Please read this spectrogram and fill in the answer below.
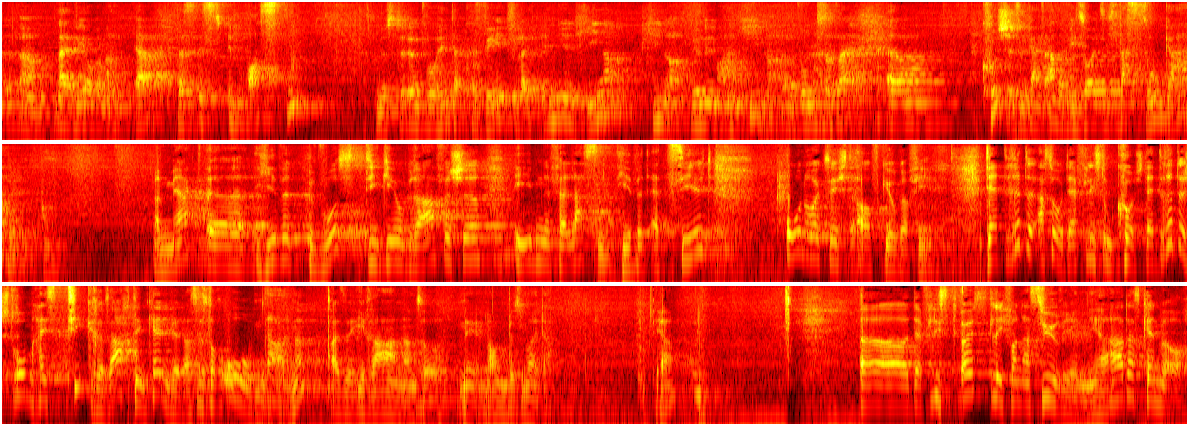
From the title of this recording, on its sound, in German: Gottesdienst-Predigt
